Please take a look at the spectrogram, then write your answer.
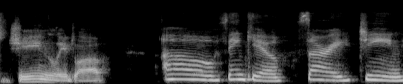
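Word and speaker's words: Jean Liedloff: back I have to correct you though it's Jean Lee Bob oh thank you sorry Jean yes and I've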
